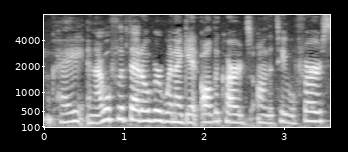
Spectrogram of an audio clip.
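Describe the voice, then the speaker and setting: The tone is bright and sharp, and the intonation fairly even. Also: woman. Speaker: tarot reader. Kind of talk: tarot reading to camera. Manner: careful, slightly impeded speech; conversational, with fillers.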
